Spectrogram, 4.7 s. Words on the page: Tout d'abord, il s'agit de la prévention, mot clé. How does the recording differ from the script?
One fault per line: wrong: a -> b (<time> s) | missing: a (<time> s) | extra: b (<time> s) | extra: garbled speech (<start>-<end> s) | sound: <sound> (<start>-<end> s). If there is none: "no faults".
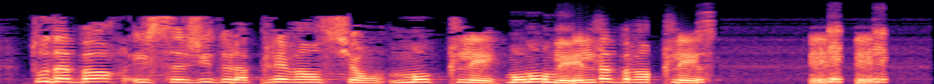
extra: garbled speech (2.5-3.6 s)
sound: laugh (4.1-4.5 s)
